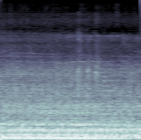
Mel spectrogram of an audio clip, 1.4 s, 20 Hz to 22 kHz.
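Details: Terex articulated rock truck, Cummins M11 diesel, after fixing transmission that would not shift: deep, even rumble under load pulling away in gear, no clunks or grinding; running normally.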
